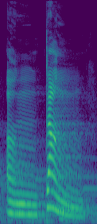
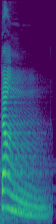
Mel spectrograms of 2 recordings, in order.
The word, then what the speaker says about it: tongue: We will not pronounce UE in tongue. UE is silent. So T tongue, T tongue.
